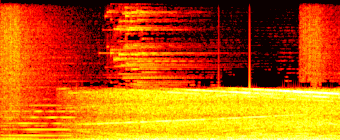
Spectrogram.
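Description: Sci-fi jet-engine sound effect of a Dalek hoverbout flying out of a launch bay: an engine noise that swells from about a second in, with a slowly rising whine, over background music.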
